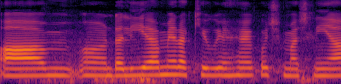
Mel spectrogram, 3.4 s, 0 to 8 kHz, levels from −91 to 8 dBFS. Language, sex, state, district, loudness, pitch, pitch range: Hindi, female, Chhattisgarh, Bilaspur, -26 LUFS, 215 Hz, 210-225 Hz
